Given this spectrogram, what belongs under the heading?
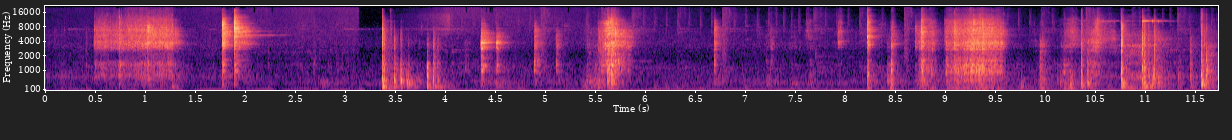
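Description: Bolts coming off a BMW M5 transmission pan and the pan lowered, giving a run of sharp metallic clinks and taps with clattering bursts, close and fairly loud against a low steady hum.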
